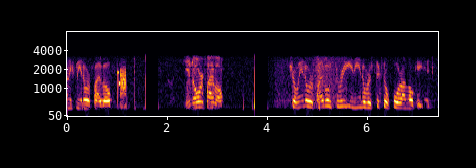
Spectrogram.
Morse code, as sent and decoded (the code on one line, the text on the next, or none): none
